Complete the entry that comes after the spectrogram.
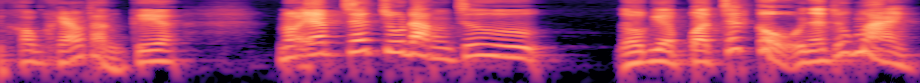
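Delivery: high-pitched, scornful village gossip; indignant busybody chatter; gossiping neighbours. A narrator's reading. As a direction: tut and tattle about the scandal next door. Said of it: "túm tụm vào chỉ trỏ bàn tán".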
